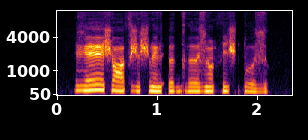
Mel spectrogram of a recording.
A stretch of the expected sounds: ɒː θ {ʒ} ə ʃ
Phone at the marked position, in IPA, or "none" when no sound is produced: ʒ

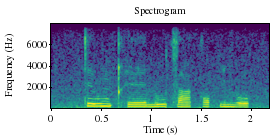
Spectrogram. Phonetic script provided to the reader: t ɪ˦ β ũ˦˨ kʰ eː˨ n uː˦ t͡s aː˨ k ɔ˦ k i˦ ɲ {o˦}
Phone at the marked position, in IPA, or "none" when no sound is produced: o˨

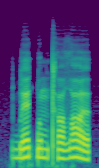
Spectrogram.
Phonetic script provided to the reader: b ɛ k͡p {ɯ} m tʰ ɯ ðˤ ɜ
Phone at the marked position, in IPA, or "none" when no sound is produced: ʊ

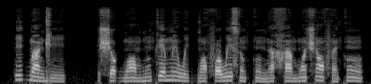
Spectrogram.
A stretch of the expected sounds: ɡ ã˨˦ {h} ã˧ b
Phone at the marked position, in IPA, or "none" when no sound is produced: h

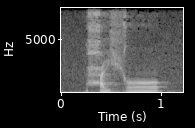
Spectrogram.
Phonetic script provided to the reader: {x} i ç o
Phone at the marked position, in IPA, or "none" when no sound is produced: ħ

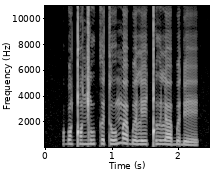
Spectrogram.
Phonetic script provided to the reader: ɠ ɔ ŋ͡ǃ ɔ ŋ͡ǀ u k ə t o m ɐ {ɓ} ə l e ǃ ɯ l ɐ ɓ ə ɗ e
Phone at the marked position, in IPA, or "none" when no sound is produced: ɓ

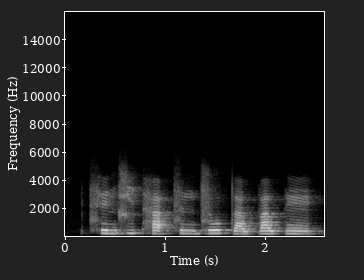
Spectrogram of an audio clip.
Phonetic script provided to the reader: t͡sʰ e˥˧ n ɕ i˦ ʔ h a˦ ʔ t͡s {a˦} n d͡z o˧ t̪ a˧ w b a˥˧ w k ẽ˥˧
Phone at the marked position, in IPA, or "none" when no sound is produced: ə˦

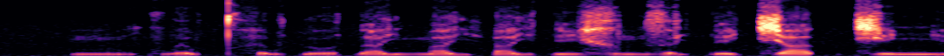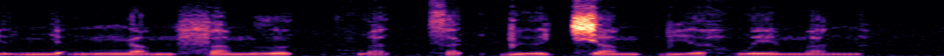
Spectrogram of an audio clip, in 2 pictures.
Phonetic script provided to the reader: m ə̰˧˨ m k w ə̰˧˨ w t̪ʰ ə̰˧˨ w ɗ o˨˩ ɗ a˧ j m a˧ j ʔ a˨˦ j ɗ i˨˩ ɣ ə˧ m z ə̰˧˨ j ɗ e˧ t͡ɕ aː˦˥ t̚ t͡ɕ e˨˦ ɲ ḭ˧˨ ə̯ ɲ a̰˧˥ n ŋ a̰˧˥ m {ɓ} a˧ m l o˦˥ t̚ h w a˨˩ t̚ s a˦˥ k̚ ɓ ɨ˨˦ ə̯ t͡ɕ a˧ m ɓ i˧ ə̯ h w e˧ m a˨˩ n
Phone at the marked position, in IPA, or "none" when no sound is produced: f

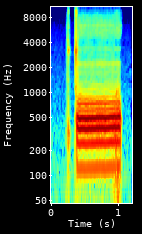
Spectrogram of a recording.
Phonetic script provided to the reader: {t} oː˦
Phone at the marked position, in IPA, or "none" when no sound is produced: t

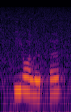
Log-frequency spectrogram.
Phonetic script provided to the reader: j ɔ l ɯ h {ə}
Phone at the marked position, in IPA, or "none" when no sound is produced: ə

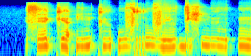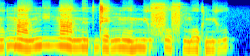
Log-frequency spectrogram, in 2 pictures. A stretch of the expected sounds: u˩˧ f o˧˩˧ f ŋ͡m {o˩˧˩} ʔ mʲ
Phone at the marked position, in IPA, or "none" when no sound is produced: o˩˧˩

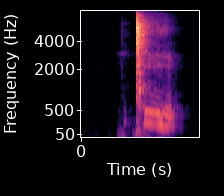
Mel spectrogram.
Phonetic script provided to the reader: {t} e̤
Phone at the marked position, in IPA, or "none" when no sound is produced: ǀ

